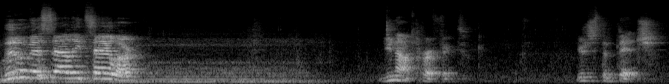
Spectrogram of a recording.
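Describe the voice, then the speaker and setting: A man's voice: very high-pitched, sing-song, slow pace, pushed and bright, heavily acted. A man acting a bitter, jealous employee on stage, ranting with sarcastic, theatrical delivery. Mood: bitter, menacing. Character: bitter, jealous male employee snapping at his colleagues. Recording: echoey theatre recorded from far off, noise.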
